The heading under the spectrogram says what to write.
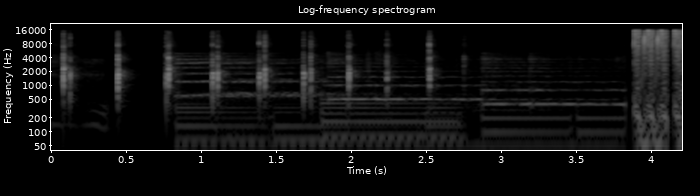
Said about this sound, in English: Let's send them off with a clap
